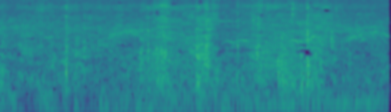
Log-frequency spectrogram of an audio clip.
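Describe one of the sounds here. A rolled fabric rustles as a man handles it.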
